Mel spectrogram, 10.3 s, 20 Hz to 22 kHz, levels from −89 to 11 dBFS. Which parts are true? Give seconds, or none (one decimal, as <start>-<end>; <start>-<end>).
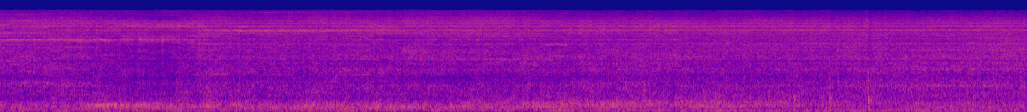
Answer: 0.0-0.5; 2.2-3.7; 6.8-10.3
